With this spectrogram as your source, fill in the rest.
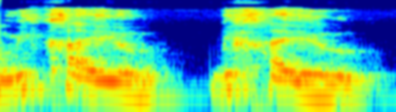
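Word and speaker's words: מיכאל: Em hebraico, nós escrevemos aí, né, tem o Micael, né, o nome, essa pronúncia bem aspirada, porque a letra é aspirada dessa maneira.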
